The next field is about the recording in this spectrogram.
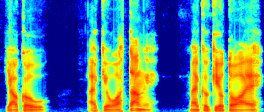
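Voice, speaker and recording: A man playing a calm, polite gang boss with a Taiwanese accent in a radio drama. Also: low-pitched, dry recording, natural voice. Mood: quietly commanding. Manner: measured, polite, unruffled. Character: genteel, calm, scar-faced gang boss with quiet authority.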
